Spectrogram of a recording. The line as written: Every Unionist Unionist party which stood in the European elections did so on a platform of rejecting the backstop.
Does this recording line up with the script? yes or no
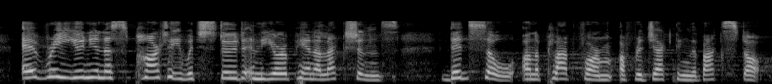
no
